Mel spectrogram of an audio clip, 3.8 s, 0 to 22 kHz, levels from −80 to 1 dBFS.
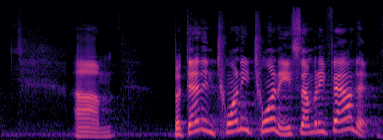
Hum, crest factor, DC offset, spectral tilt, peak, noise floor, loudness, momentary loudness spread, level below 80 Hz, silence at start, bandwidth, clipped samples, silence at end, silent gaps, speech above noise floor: none; 20 dB; under 0.1%; -3.5 dB/octave; -10 dBFS; -53 dBFS; -28 LUFS; 9 LU; -78 dBFS; 0.15 s; 18 kHz; under 0.1%; 0 s; none; 24 dB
